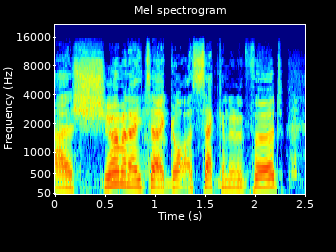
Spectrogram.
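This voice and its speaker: A man with a high pitch talks at a moderate pace. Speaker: windsurfing commentator. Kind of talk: live commentary. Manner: loud.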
